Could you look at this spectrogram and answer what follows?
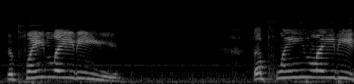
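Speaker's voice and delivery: slow, high, drawn-out delighted call; excited recognition. Real, not acted. Streamer reacting to chat mentioning the plane lady, delighted. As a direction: savour the name with glee.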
